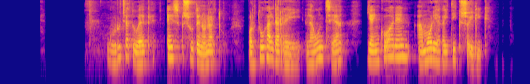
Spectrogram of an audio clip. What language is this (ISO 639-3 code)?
eus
